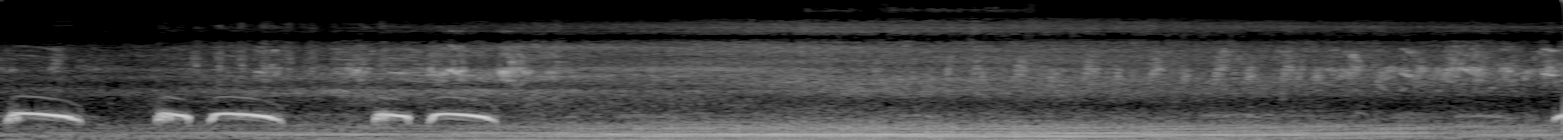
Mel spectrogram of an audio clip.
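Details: Spotted dove kept as a ground decoy to lure wild doves, uttering a few clear descending coos early on, after which passing traffic noise takes over.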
